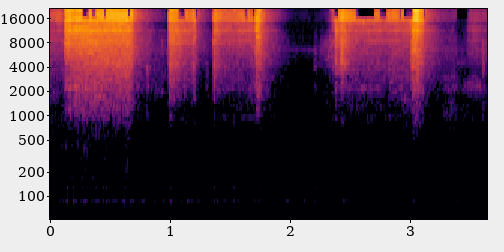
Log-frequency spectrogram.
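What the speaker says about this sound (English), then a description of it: "Just gonna spray it a little bit." A short burst of brake parts cleaner aerosol hisses close up, followed by several brief spritzes and faint handling noises, during front-end auto repair.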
